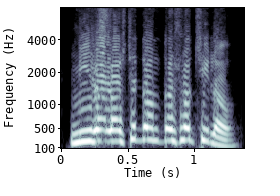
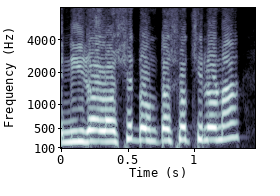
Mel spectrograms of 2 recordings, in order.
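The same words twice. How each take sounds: First: Slow, falling statement ending on ছিল; confirming tune. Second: Slow, rising question on ছিল না?; asking tune. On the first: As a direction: settle ছিল down firmly, slowly. (নিশ্চিত সুরে ছিল শব্দে নিচে নামানো) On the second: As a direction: lift ছিল না? up at the end, slowly. (প্রশ্নের সুরে ছিল না? শেষে ওপরে তোলা) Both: Shown as a demonstration.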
